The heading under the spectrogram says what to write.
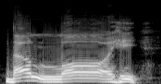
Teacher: আইন এখানে ইকফা গুন্না, নুন সাকিনের পরে ইকফার 15টি হরফের ভিতরে একটি হরফ দাল আসছে, এই কারণে নুন সাকিনকে নাকের ভিতরে লুকাইয়া গুন্নার সহিত পড়ব।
